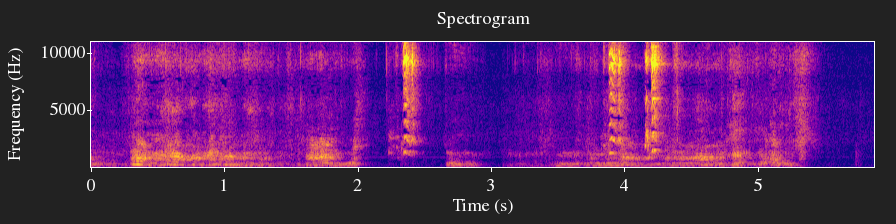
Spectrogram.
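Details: Xolo pup and Manchester Terrier at tug play, giving rough, rattling growls with a short yelping bark near the middle, then more grumbling growls and a few sharp clicks.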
